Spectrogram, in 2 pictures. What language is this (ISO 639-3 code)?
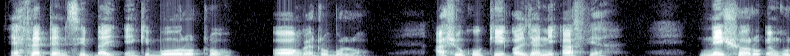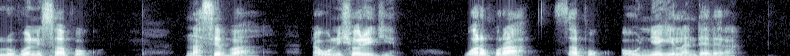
mas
